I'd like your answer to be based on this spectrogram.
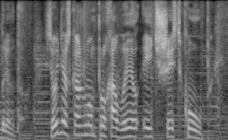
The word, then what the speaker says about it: Haval: Меня специально проинструктировали насчет того, как правильно произносить название машины. Иначе бы я на голубом глазу сказал так: Haval H6 Coupe. Ну, то есть точно так же, как и любой другой житель нашей страны.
